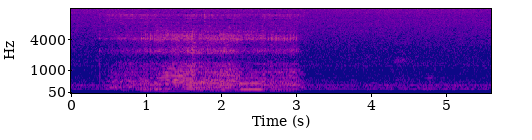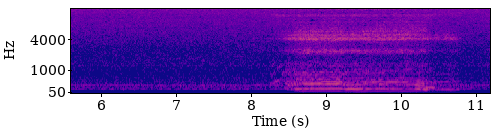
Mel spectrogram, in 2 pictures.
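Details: Sleeping dog snoring loudly: two long, rattling, buzzy breaths about eight seconds apart, quiet pause between, steady room hum.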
